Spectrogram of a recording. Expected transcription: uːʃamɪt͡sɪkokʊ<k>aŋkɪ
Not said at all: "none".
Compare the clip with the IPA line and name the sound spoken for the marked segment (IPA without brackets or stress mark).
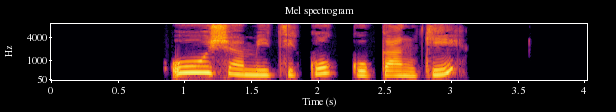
k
